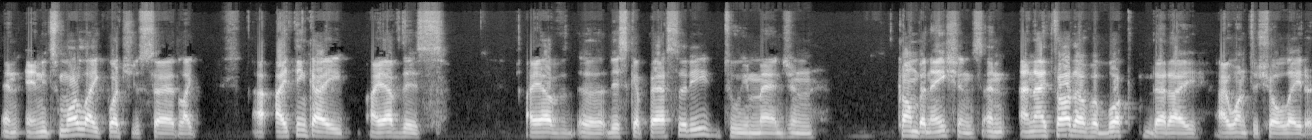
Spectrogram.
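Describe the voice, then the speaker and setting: Against a quiet background, a man with a Portuguese accent talks at a fairly slow pace with medium pitch and fairly even intonation. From Portugal. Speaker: illustrator. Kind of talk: casual interview chat. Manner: halting, many repeated words.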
